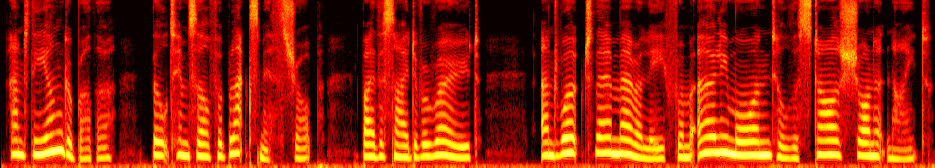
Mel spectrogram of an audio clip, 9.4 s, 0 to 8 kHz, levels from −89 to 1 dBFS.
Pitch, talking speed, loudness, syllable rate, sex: 220 Hz, 180 wpm, -18 LUFS, 4.9 syllables/s, female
